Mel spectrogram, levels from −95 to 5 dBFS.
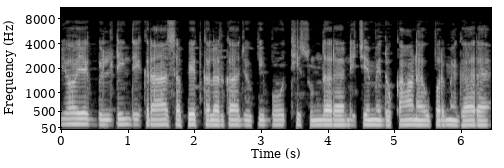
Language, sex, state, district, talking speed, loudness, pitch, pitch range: Hindi, male, Bihar, Kishanganj, 215 wpm, -18 LUFS, 130 Hz, 125-135 Hz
